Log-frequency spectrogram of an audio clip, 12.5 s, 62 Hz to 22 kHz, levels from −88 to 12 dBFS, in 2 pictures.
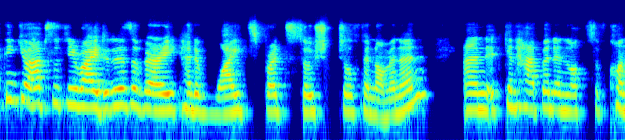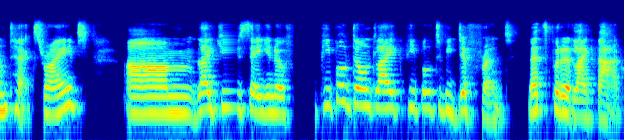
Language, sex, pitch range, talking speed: English, female, 205-255 Hz, 195 wpm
